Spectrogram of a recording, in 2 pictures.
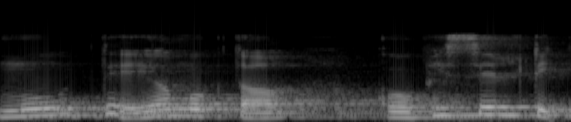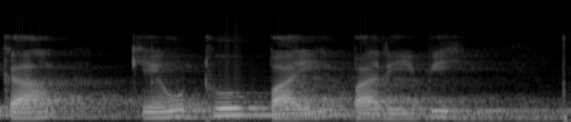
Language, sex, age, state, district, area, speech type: Odia, male, 45-60, Odisha, Boudh, rural, read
